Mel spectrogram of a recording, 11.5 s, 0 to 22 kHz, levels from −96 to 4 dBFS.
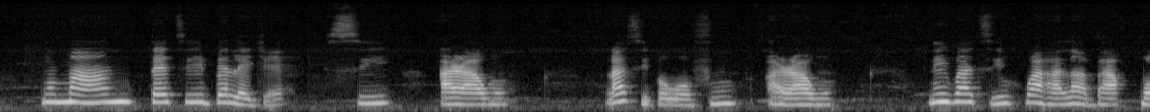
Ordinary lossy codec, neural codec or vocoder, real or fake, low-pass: none; none; real; 19.8 kHz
